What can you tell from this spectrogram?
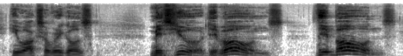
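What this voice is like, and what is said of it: Put-on French accent. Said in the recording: “The waiter, who had kind of a French accent, working in an Italian restaurant, but he has a French accent,”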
